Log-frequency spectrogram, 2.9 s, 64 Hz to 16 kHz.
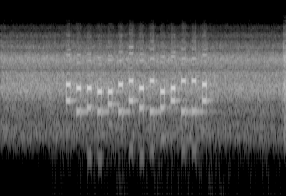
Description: DTMF, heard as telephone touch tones, dialled by machine, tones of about 40 ms, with radio hiss and a squelch burst at the end. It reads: #25173D5A40AA#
